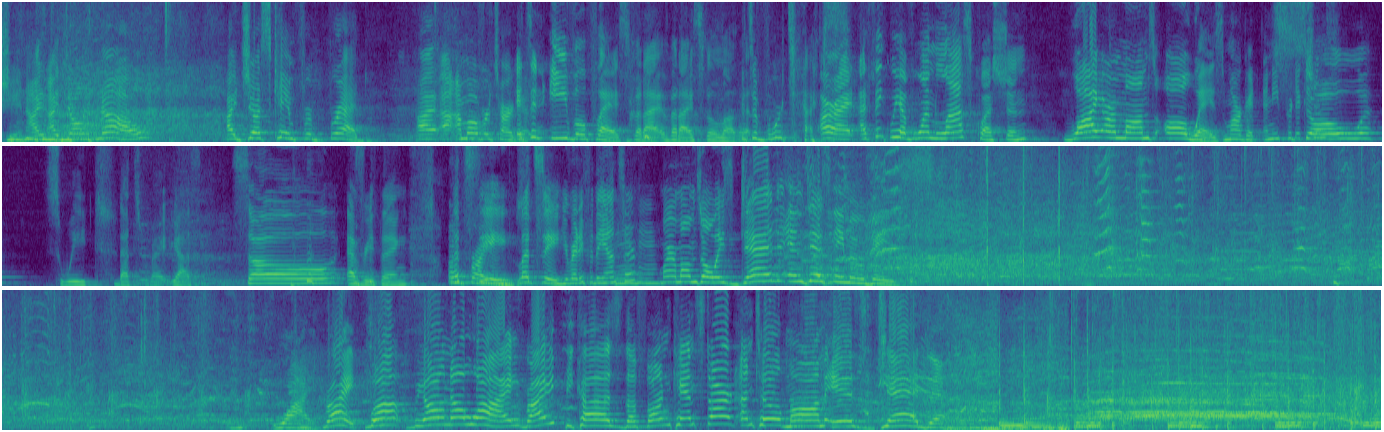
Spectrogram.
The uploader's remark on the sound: This week’s *bonus* episode is a recording of our first live show! More than four hundred of you showed up at the Chappaqua Performing Arts Center for “What Fresh Hell LIVE!”. A few brave husbands were also in attendance.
